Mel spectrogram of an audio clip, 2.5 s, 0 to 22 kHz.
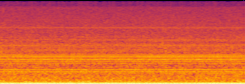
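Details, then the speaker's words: RX02 floppy drive power supply brought up to 170 V mains, output holding about 29 V: steady, even low mains buzz with no crackle or surging; the ferroresonant transformer regulating properly. "You can hear the typical ferroresonant buzz, but you can see how this self-regulates."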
